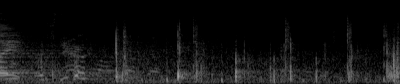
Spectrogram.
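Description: Footsteps clicking on a hard floor: a string of sharp, uneven steps, about two a second.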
